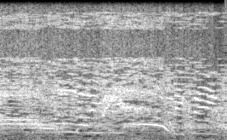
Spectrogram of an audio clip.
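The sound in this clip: A football crowd at a Mansfield Town match keeps up a loud, continuous roar beneath a commentator's excited talk.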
